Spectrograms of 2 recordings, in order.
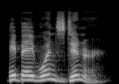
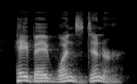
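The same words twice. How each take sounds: First: Higher, lifting, playful question; husband playfully asking his wife about dinner; light and playful. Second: Flatter, pressing, impatient question; husband pressing his wife about dinner, mildly demanding. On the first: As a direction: ask it lightly, curious not pushing. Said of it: "light and playful and, you know, inquisitive". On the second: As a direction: make it sound like he wants it now. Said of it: "Where is it? What's going on? Why aren't you done with this yet?". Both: Shown as a demonstration.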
